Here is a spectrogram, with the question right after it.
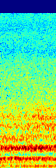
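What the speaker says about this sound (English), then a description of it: "You'll watch the bees, they approach the hive carefully." A soft, steady insect buzz hums continuously, like honey bees droning close by a hive at a low, even volume.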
